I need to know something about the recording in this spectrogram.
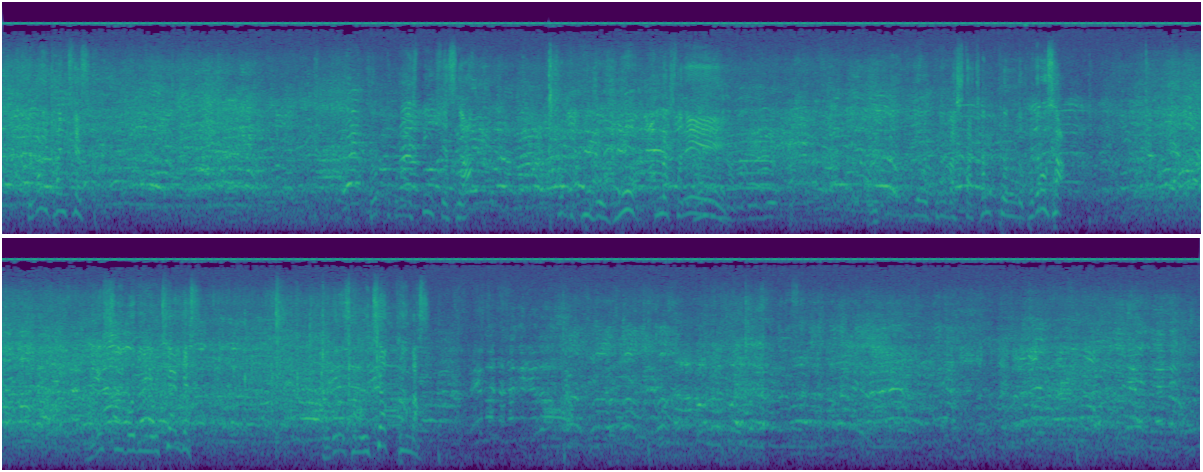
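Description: Punches thud against bodies.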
